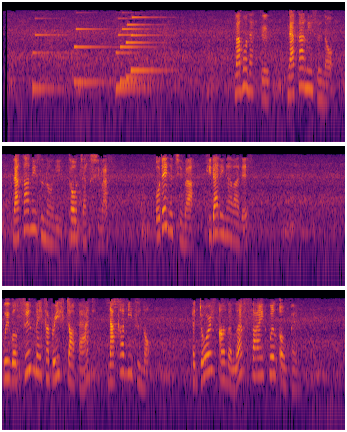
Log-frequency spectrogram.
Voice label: 中水野到着前, 車内放送; 普通列車（岡崎→高蔵寺） 高蔵寺行き。２００５年７月; 中水野：途中用; aichiloop

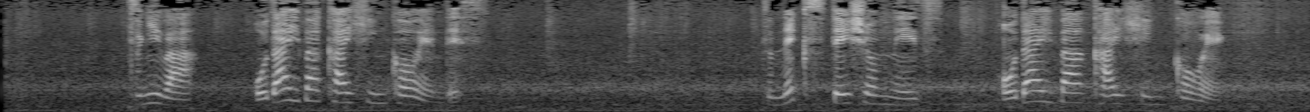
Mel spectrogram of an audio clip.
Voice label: 台場到着前, 車内放送; 台場発車後; yurikamome

